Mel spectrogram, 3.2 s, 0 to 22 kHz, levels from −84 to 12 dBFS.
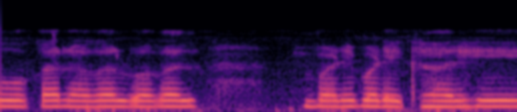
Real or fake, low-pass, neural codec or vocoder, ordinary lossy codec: real; 7.2 kHz; none; none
